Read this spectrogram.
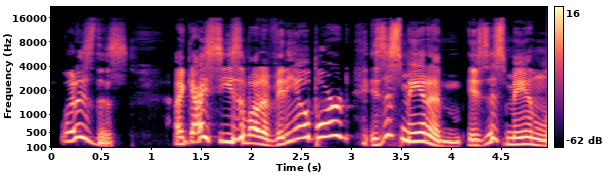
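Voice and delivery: high-pitched, exasperated disbelief; incredulous. Real, not acted. Podcast host baffled by a dumb plot, incredulous. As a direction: pitch shoots up in baffled protest.

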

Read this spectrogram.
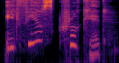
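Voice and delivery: put-on a worried girl asking for reassurance; nervous young Honor. Nervous Honor fusses with scarf.

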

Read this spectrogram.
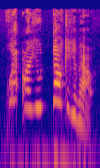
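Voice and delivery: very high-pitched incredulous question; exasperated bafflement. Retold or imitated. Parent pressing the upset girl for sense, incredulous. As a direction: squeal it in disbelief, falling at the end.

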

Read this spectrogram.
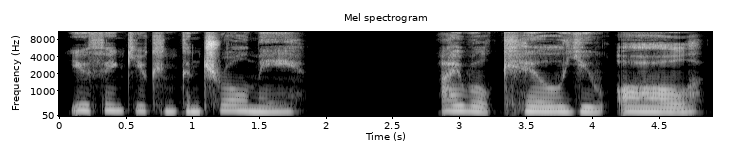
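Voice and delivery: lightly voiced disembodied threat, drawn out; menacing entity. A narrator's reading. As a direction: let the threat hang slowly in the air. Voice from everywhere threatens them.

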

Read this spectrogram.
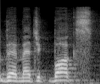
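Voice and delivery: ordinary talk

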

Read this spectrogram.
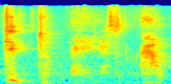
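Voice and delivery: raspy unvoiced whisper; hoarse whisper. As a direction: hiss it out, voiceless. Voicing parent kicking out.

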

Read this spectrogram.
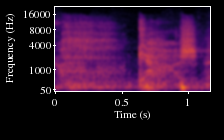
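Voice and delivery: hushed, breath-only dismay; sinking, barely voiced regret; stricken retold sigh. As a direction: let it out as a guilty whisper. Retells pang at daughter's remark.

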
